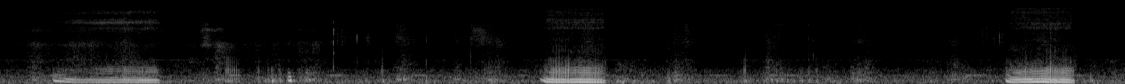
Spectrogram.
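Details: Loud snoring at night, apparently from one of the owner's two pups, keeping the owner awake.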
